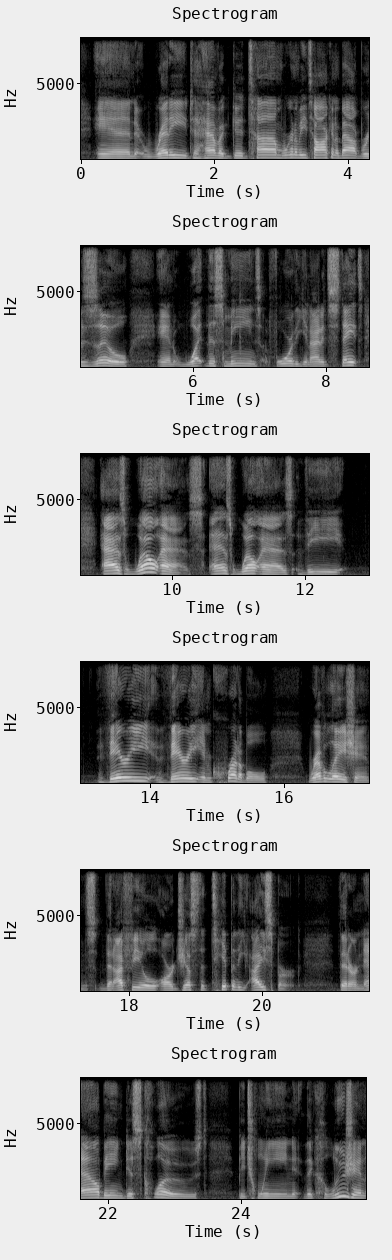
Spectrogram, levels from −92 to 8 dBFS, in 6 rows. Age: 30-49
